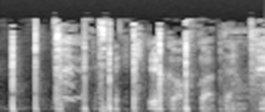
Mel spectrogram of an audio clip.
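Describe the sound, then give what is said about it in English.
A quiet golf clap: a dozen or so light, crisp hand claps in a quick, fairly steady rhythm, with a murmuring voice mixed in underneath. “Golf clap that bad boy.”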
